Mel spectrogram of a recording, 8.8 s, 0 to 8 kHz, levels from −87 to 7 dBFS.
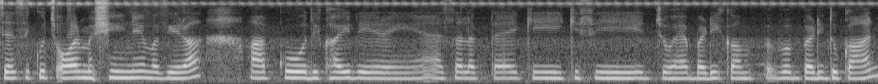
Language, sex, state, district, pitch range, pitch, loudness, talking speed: Hindi, female, Rajasthan, Bikaner, 210-225 Hz, 215 Hz, -14 LUFS, 150 wpm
